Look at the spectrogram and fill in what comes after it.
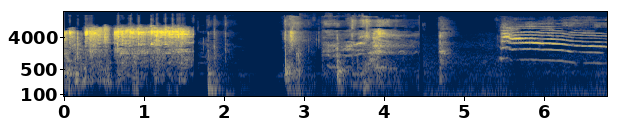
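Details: Domestic cat uttering a short, high-pitched, wavering meow near the end, following loud bursts of noise and indoor voices.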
